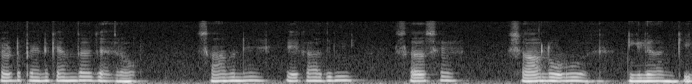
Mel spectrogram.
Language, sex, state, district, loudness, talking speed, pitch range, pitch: Hindi, male, Uttar Pradesh, Jyotiba Phule Nagar, -14 LUFS, 145 wpm, 135-170 Hz, 155 Hz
